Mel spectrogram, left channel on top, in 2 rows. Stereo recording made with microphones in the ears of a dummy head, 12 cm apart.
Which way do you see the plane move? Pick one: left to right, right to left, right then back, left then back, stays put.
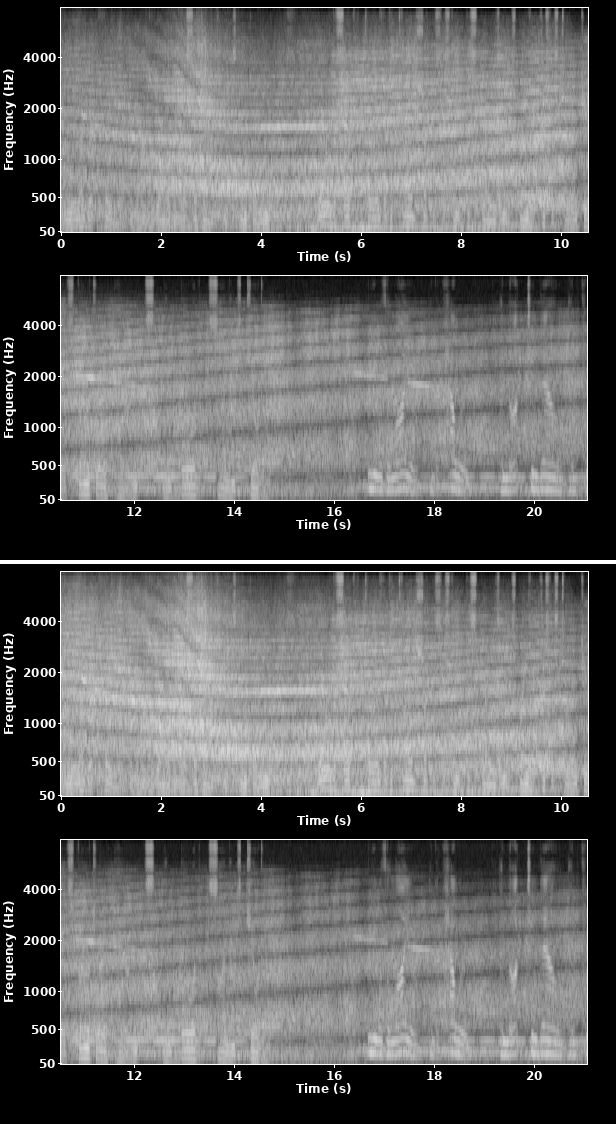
right to left.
